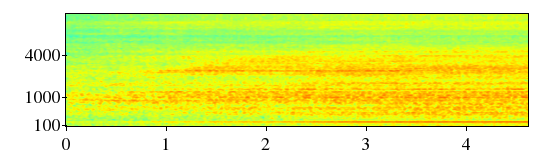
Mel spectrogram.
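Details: Vehicle idling with abnormal noise since driving through a flooded street: steady idle with a constant mid tone and a strong hiss on top. The cause is unknown.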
